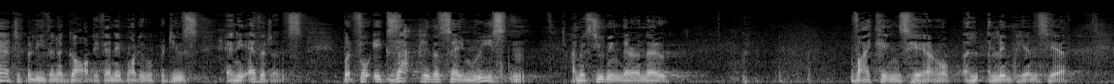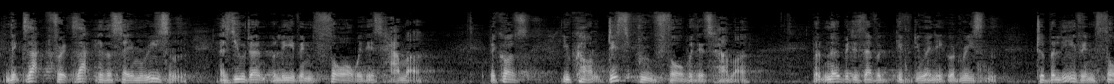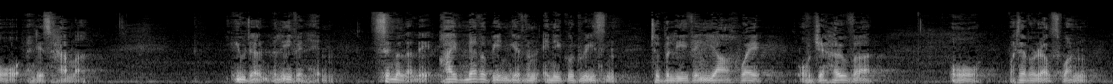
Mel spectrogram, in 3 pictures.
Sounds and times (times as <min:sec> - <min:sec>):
Narration, monologue: 0:00.0 - 0:33.4.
